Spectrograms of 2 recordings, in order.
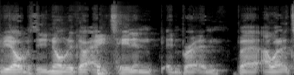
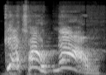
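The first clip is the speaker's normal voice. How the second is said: high, louder mock shout; mock teacher shout; 6 dB louder, slower than usual. Teacher ordering Tom out again, high mock shout. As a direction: screech the order like a cross teacher. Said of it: "teacher yelling pupil out".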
